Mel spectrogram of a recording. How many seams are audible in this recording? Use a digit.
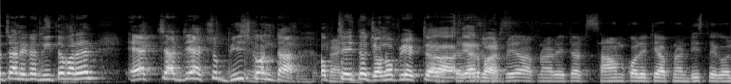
1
